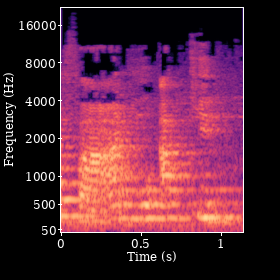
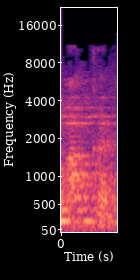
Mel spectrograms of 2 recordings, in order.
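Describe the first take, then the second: First: "muakkid" with an i in the last syllable; corrected vowel reading. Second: "muakkad" with an a in the last syllable; rejected vowel reading. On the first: Teacher correcting his own reading for students, "muakkid" with final i. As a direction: say "muakkid", ending in -kid. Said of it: "harusnya fa'an muakkid". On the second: Teacher showing students the reading to avoid, "muakkad" with final a. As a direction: say "muakkad", ending in -kad. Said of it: "bukan muakkad ya". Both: Shown as a demonstration.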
